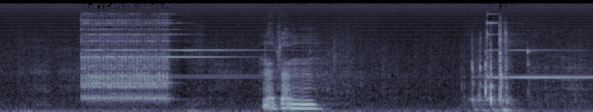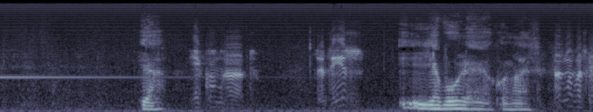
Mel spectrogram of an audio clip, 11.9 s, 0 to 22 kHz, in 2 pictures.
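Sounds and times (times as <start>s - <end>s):
faint hum: 0.0s - 11.8s
telephone bell ringing: 0.8s - 3.3s, 4.7s - 8.7s
speech: 2.7s - 3.3s, 7.4s - 8.0s, 10.0s - 11.4s.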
